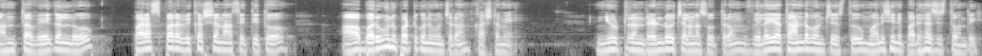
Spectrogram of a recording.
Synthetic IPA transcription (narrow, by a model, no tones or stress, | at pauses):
ɐnt̪ɐʋɛːɡɐnloː | pɐɾɐspɐɾɐʋikɐɾʂɐnaːsɐk̚t̪it̪o̞ː | aːbɐɾuʋunipɐʈːukoniuɲt͡ʃɐɽɐmkɐʂʈɐme̞̰ː | njuːʈɾɐnɾe̞ɳɖo̞ːt͡ʃɐlɐɳɐsuːt̪ɾɐmʋilɐjɐt̪aːɳɖɐʋɐmt͡ʃe̞ːst̪uːmɐniʃinipɐɾiɦɐːs̬ist̪o̞ːnd̪i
